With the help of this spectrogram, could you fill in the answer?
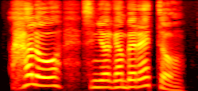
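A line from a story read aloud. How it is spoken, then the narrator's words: Calling out. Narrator (German): rief Luca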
